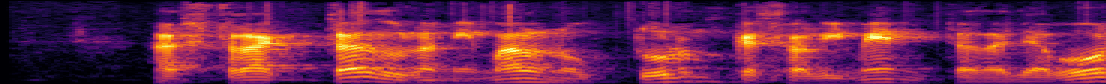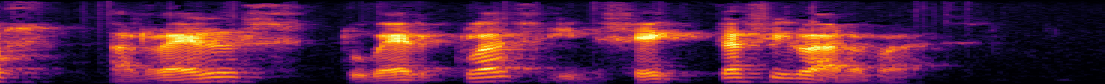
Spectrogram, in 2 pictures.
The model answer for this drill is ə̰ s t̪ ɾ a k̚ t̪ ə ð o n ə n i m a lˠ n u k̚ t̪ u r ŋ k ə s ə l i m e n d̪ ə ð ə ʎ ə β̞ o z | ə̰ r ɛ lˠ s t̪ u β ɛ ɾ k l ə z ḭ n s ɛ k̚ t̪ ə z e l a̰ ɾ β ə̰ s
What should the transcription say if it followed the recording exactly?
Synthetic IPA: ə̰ s t̪ ɾ a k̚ t̪ ə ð u n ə n i m a lˠ n u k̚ t̪ u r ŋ k ə s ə l i m e n t̪ ə ð ə ʎ ə β̞ o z | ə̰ r ɛ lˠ s t̪ u β ɛ ɾ k l ə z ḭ n s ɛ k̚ t̪ ə z i l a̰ ɾ β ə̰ s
